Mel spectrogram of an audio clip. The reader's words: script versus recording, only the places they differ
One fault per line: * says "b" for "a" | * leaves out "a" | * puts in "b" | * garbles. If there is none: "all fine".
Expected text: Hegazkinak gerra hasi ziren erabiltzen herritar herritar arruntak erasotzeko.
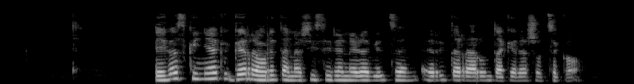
* puts in "horretan"
* leaves out "herritar"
